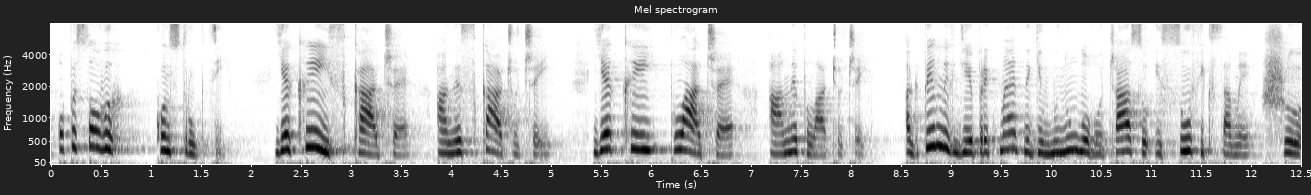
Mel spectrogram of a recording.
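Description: A woman teacher reading a scripted lesson, clear and deliberate, stressing each example word. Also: a little high, darkish tone.

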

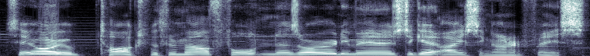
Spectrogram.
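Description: A man's voice: on the high side, animated, normal speed, darkish tone, soft background music. A man hosting a let's play, reading a visual novel aloud with jokes, swearing and tripping over his words.

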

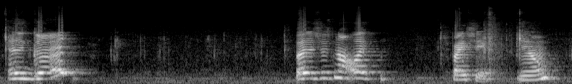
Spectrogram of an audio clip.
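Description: At home, a young woman mukbang vlogger eats on camera while chatting to viewers, giggling, laughing and saying "like" a lot. Her high voice swings widely in pitch, with drawn-out words and long pauses, and the poor audio carries a little hiss or hum.

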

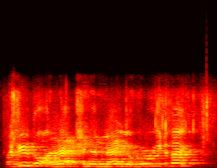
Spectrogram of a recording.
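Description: A man's voice: extremely high pitch, fairly even intonation, fast, slight background noise. A man councillor arguing heatedly with the chair at a council meeting, combative and challenging. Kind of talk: heated debate. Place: large echoey council chamber. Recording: distant, echoey, dull room recording.

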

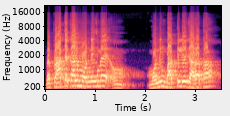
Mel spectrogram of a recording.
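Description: A man's voice: sits high, fairly quick, fairly bright tone. A male maths teacher lecturing in a classroom and quizzing his students with questions. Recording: roomy echo.

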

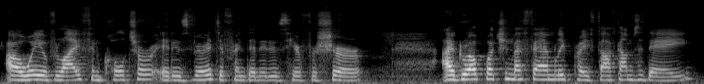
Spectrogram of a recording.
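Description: A woman in her forties, Moroccan-born with Arabic as her first language, talks earnestly into a camera at home. She speaks in a chatty, personal testimony style, full of little fillers and restarts. Her voice sits at an ordinary middle pitch. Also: fairly even intonation, a little fast, a little mellow. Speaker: host. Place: home living room.

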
